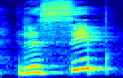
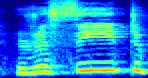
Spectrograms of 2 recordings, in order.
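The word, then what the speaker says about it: receipt: रिसिप्ट नहीं रिसीट पढ़ते हैं यानी कि रसीद जो आपको मिलती है, कुछ शॉपिंग वगैरह करते हो तो जो आपको मिलती है ना रसीद, उसको अंग्रेजी में रिसिप्ट नहीं रिसीट कहते हैं।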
